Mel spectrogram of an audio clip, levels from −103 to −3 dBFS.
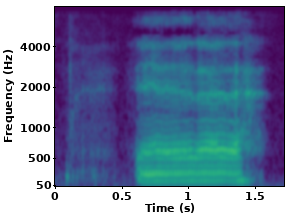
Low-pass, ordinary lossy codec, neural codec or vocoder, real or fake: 7.2 kHz; none; codec, 16 kHz, 2 kbps, FunCodec, trained on LibriTTS, 25 frames a second; fake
